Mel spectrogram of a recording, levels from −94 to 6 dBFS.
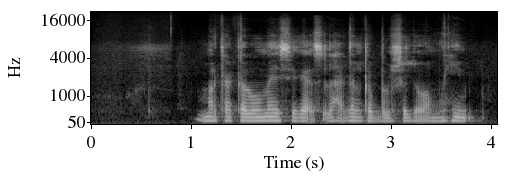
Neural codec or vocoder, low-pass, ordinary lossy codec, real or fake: codec, 44.1 kHz, 7.8 kbps, Pupu-Codec; none; none; fake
